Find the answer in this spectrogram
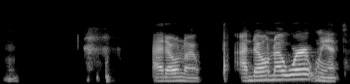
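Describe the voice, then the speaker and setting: A woman's voice: on the low side, unhurried, bright, forceful tone, no echo, highs cut off. A woman chatting casually to her live-stream audience from her bedroom, a little nervous and rambling, often losing her train of thought. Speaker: tarot reader and streamer. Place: bedroom at home, pets nearby.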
